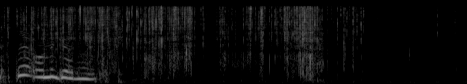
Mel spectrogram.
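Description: A paper wrapper crinkles and rustles.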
